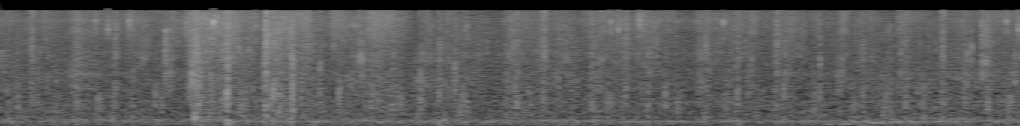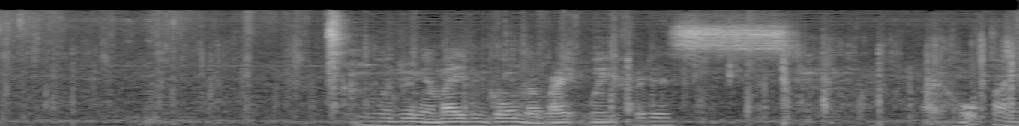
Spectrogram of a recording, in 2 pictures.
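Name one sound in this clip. Footsteps run quickly through grass and brush.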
